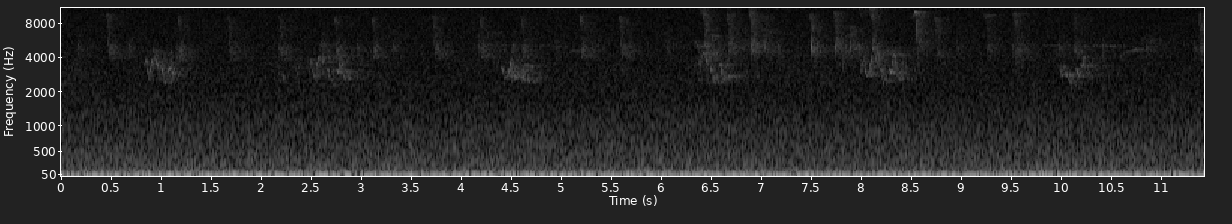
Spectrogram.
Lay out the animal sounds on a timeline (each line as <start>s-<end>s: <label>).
0.0s-11.4s: Eastern Chipmunk (Tamias striatus)
0.0s-11.4s: Red-eyed Vireo (Vireo olivaceus)
9.5s-11.2s: Black-throated Green Warbler (Setophaga virens)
